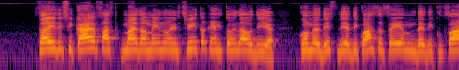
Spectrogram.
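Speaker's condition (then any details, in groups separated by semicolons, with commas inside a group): Cerebral palsy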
